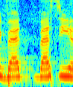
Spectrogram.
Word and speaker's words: Vesce: V as in Victoria, E-S-C-E. It's probably Vesce in Italian, but I'm from the South where no one can pronounce a freaking thing.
